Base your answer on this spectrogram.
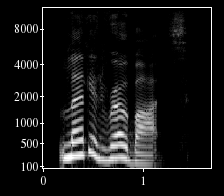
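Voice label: "legged robots", English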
